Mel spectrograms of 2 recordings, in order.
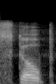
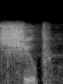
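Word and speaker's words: Schoop: explain to me why the last name SCH 00 p is pronounced scope and not shoot it doesn't ask me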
